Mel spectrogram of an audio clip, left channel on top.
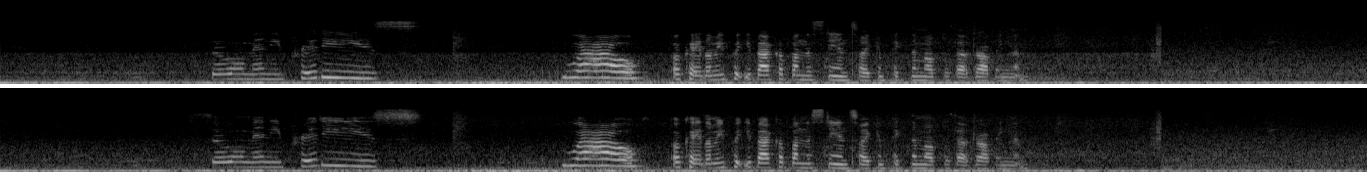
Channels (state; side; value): normal; both; correlation 0.58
